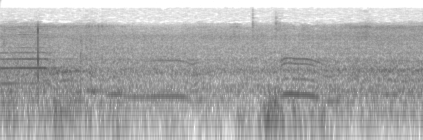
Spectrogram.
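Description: A young child's voice making two soft, drawn-out hooting "ooh" sounds: a long one about a second in, then a shorter one that rises and falls near the three-second mark.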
